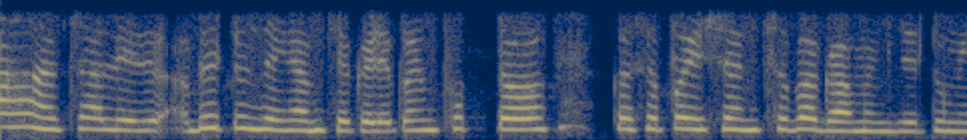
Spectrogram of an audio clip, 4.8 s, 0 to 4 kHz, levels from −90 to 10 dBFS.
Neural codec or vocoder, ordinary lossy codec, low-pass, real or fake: none; none; 3.6 kHz; real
